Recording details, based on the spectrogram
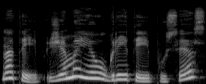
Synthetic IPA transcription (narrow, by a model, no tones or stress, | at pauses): nɐt̪ɐɪpʒʲɛmɐjɛʊɡɾʲɛɪt̪ɐɪipʊsʲeːs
